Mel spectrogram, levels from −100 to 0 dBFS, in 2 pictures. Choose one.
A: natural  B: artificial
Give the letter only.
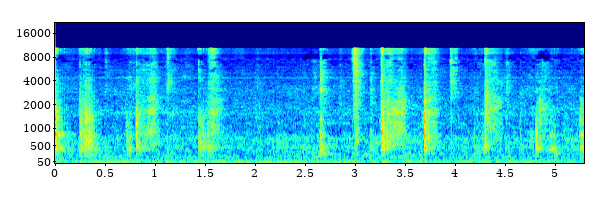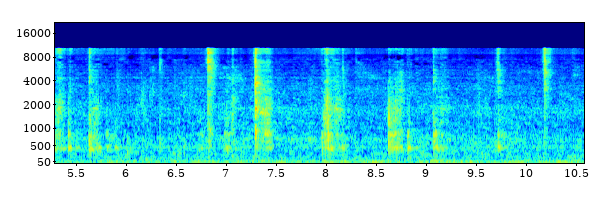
B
